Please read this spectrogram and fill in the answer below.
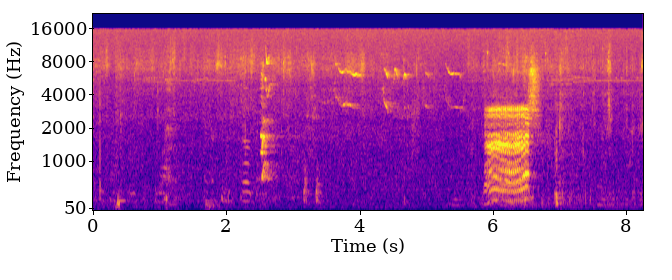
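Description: A single loud cry, about half a second long, about six seconds in. Small birds chirp faintly before it.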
